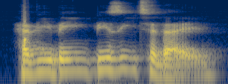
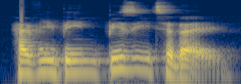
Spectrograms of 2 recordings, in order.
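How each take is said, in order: No difference in how they are said.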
